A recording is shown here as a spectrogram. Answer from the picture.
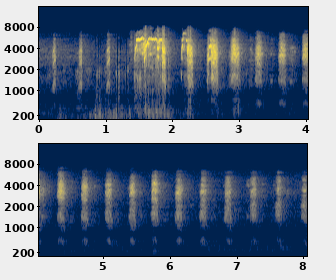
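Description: A bird calling in a fast, even series of short notes, about three a second, slowly fading after the first few seconds. A louder, rougher burst with a low rumble comes about a second and a half in.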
